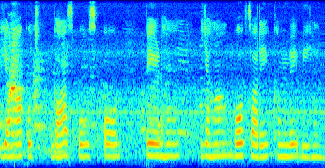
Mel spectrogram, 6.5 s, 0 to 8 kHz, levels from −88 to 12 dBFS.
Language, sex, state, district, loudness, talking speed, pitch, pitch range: Hindi, female, Haryana, Jhajjar, -20 LUFS, 120 wpm, 215 Hz, 210-220 Hz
